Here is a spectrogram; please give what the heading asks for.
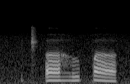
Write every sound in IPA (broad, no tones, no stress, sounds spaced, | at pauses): t͡ʃʼ ʌ ɦ u p ʌ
